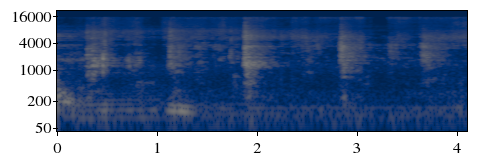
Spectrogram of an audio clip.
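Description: Rubber mallet tapping a freshly laid ceramic floor tile to bed it level in the mortar: about five light taps, roughly one a second.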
